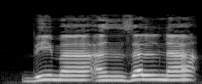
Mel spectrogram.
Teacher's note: وأما المد الجائز المنفصل فإنه سمي جائزا لأنه يجوز أن ينطق بحركتين طبيعيا، مدا طبيعيا، ويجوز 4 حركات أو 5 حركات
